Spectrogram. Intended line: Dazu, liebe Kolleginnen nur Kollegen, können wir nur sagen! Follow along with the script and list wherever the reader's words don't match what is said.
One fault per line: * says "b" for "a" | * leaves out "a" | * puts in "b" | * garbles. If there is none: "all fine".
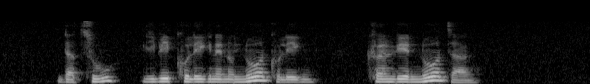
all fine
